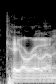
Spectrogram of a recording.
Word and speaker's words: Chrome: out chromeganda on instagram it's pronounced like google chrome but it's krom because it's sick uh i wanna i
